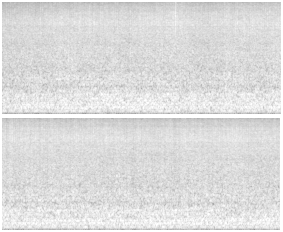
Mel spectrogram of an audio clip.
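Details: Scrap-heap snowblower after its sludge-filled carburetor was cleaned and the jet flushed with carb cleaner: a steady, even high-pitched buzz from a small single-cylinder holding speed, with no misses or knocks. It runs smoothly.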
